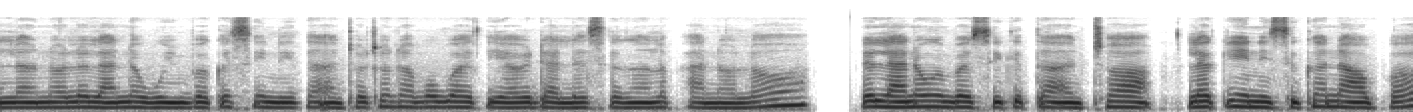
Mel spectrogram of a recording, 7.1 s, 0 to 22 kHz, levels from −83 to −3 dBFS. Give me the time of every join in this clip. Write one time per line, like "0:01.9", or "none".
none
